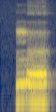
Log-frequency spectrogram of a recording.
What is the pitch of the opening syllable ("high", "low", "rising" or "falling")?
high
